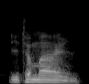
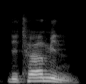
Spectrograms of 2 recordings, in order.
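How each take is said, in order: First: "determine" wrongly ending in "mine"; "determine" with a long "eye" in the last syllable; mispronounced ending. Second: "determine" as de-TER-min, short last syllable; "determine" stressed in the middle, ending like "min"; correct middle stress. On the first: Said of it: "not determine". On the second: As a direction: lean on TER in "determine", end on an unstressed "min". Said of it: "we stress at the middle". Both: Shown as a demonstration.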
